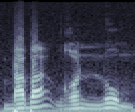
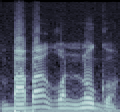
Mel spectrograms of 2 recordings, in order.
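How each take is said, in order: First: The word ends with an m sound. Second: The word ends with a g sound. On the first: "মিম দিয়ে ব্যবহার করি" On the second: "জিমকে মানে গয়েন হিসেবে ব্যবহার করে"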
